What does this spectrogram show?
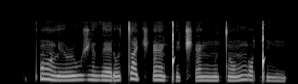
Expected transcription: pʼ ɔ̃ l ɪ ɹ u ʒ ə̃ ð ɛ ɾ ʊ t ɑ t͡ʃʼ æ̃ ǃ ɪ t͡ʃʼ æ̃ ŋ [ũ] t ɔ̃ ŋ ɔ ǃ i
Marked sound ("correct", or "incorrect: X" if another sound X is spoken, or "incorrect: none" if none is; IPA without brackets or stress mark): correct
